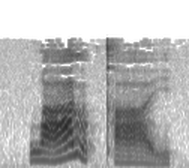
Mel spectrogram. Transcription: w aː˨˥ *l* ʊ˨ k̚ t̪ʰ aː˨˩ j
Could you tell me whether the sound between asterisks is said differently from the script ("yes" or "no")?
no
